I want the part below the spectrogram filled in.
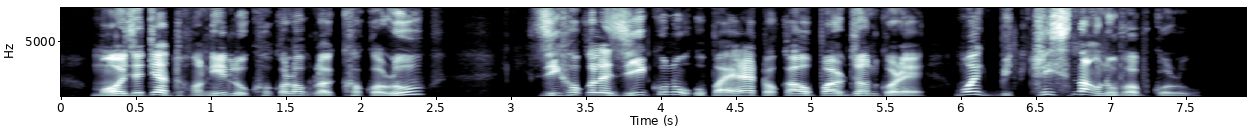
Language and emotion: Assamese, disgusted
